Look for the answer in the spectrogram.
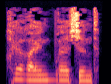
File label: "hereinbrechend", German; adjectives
